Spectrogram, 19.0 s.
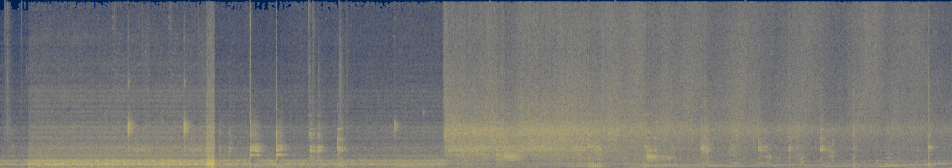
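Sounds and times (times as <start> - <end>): food sizzling in hot oil: 8.8 - 19.0
metal spatula scraping wok: 12.8 - 17.2.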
